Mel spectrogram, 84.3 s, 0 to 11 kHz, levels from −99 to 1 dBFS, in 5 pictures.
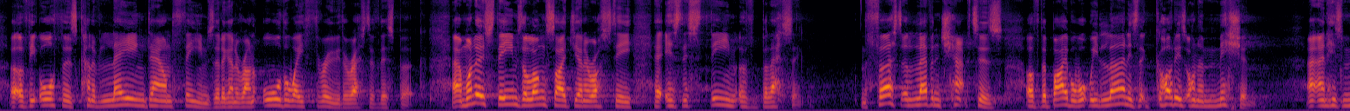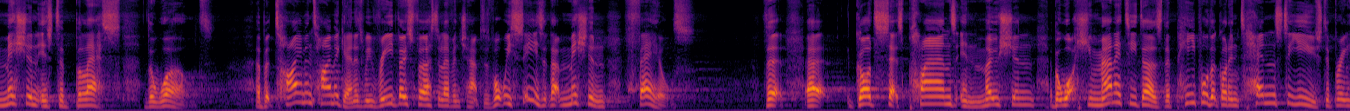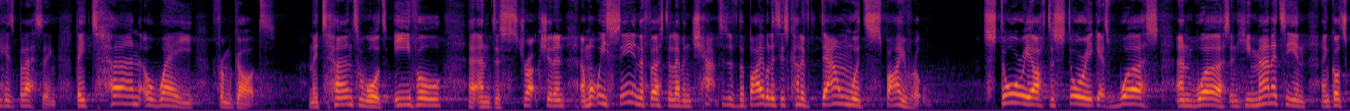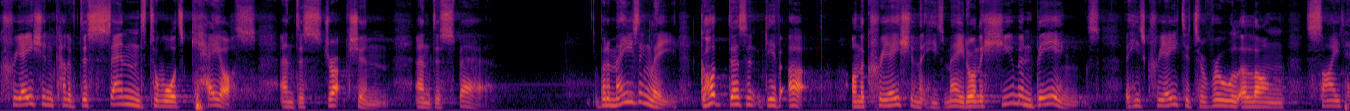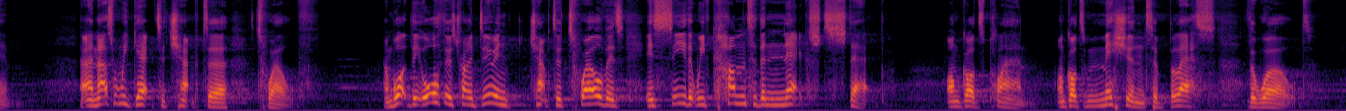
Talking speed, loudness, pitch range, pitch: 155 wpm, -37 LUFS, 160-220 Hz, 185 Hz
